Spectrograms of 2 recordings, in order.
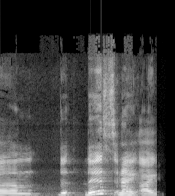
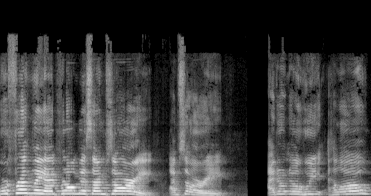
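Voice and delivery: high, raised, in-character shouting; 9 semitones higher than usual. Calling out in character into a loud cavern: yelling in character. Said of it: "as he yells that".

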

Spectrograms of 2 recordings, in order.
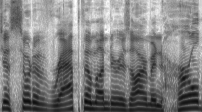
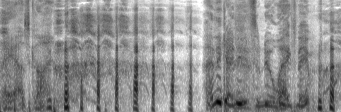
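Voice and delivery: breathed out with almost no voice; 8 semitones higher, 7 dB quieter than usual. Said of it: "He was no voice, all breath".

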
